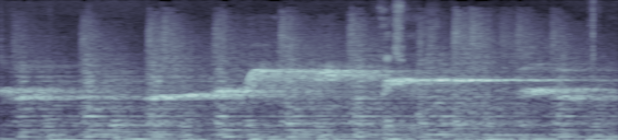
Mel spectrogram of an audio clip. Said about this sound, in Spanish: los de … están silbando, en tono de cuidadín, el puente sobre el río Kwai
